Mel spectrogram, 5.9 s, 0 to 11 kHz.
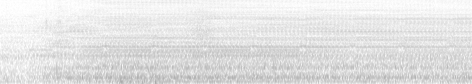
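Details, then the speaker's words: Sony PlayStation 5 making a loud chainsaw-like electrical buzz with faint whine from the bottom rear, not the fan, audible from 8 feet and worsening; suspected coil whine, not confirmed; console was returned. "So right, guys, as you can see, that's a pretty loud noise. And it's, as you can see, it was like a chainsaw type of noise. And a lot of people are saying that's basically coil whine."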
